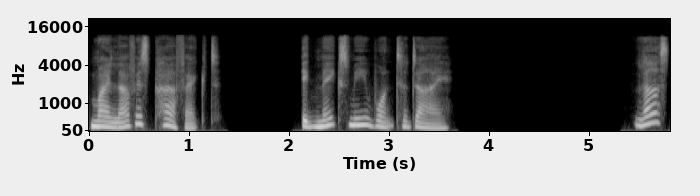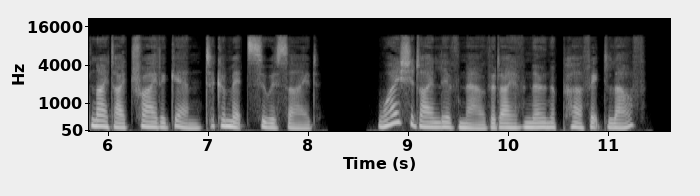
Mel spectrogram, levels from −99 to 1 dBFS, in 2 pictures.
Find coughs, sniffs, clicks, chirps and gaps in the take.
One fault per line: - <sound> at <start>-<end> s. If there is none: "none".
none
